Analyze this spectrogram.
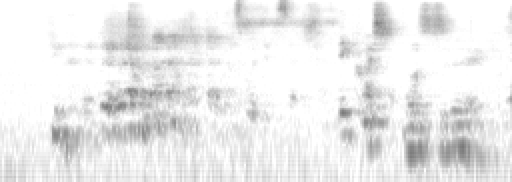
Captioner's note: group laughing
